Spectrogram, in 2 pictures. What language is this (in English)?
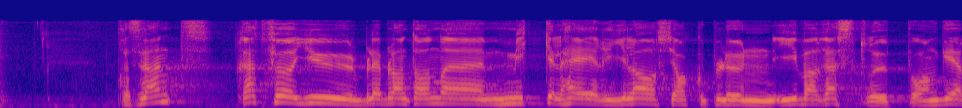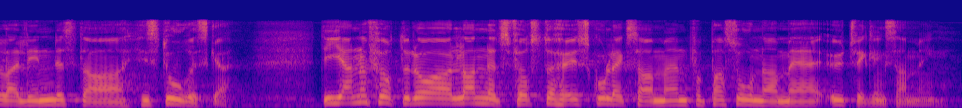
Norwegian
